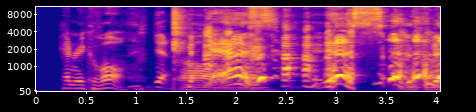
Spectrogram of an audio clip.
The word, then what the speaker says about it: Henry Cavill: Henry Cavill.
